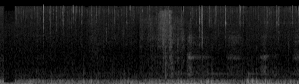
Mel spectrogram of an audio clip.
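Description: Low, dark ambient drone with faint scattered crackles; a faint thin tone comes in about two and a half seconds in.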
